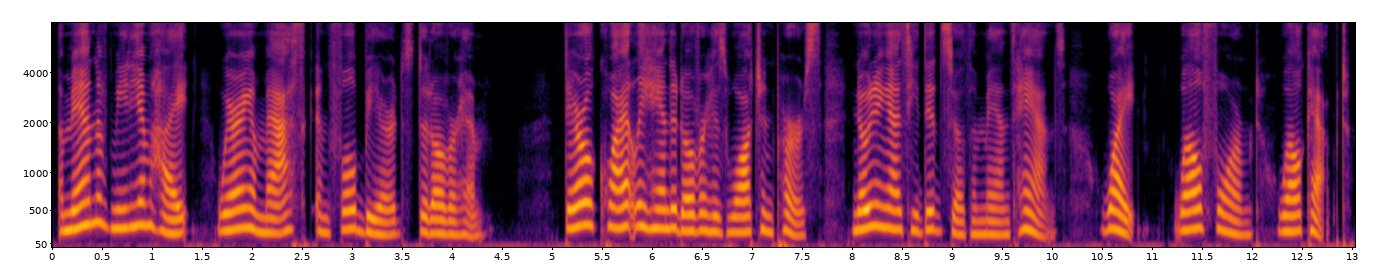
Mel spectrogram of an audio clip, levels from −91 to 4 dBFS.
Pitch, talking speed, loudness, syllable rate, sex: 220 Hz, 160 wpm, -18 LUFS, 4.2 syllables/s, female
